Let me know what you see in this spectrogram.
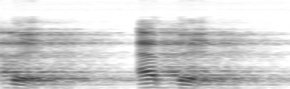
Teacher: ba asyiddah, ya, tertahan, tapi punya solusi, yaitu qalqalah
